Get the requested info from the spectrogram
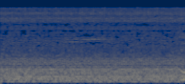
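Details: Steady motor buzz of a faulty nebulizer compressor under repair, running without a break; the motor works, yet no air comes out.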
